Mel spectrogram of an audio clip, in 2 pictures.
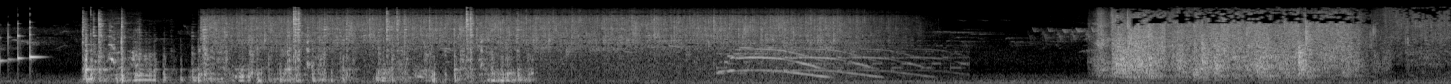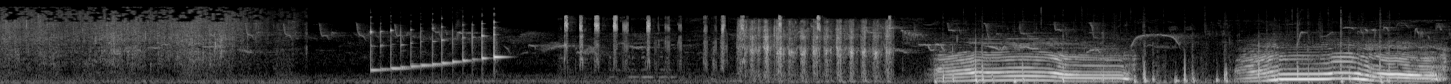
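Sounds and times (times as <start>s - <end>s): bucket dipped into water: 0.8s - 9.3s
water pouring into pool: 1.9s - 9.7s, 10.9s - 17.6s
bird chirps: 6.5s - 10.9s, 19.1s - 29.0s.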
